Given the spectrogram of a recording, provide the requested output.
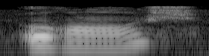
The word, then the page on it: d' Orange: Bas Rhin; Herrlisheim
